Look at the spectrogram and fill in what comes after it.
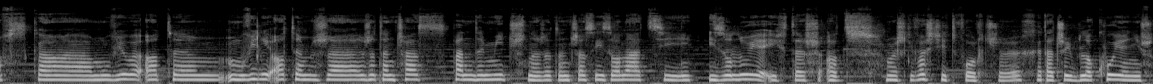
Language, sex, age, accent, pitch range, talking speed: Polish, female, 20-39, native, 190-220 Hz, 125 wpm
